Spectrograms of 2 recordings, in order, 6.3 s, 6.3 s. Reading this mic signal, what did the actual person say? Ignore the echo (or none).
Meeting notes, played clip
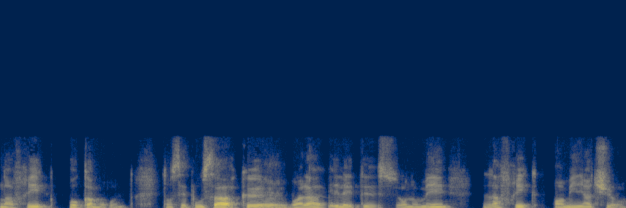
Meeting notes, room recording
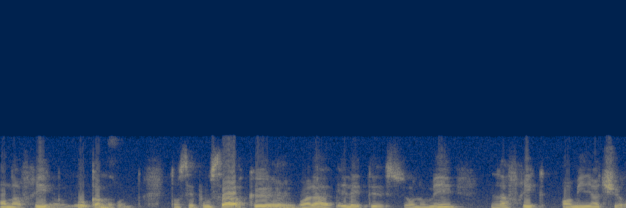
Alors, le, le s-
